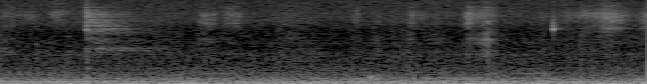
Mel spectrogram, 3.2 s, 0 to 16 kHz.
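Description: A pen or chalk scratches faintly as someone writes numbers by hand during a class 6 maths lesson: soft, intermittent strokes against a quiet room hum.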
